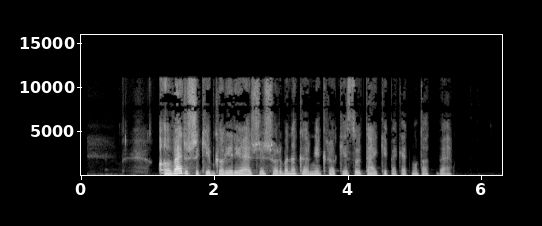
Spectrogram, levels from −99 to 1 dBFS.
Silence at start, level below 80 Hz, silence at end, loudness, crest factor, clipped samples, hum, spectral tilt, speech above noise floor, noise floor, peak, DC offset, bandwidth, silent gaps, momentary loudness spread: 1.2 s; -66 dBFS; 0.75 s; -23 LUFS; 24 dB; under 0.1%; none; -5 dB/octave; 62 dB; -85 dBFS; 0 dBFS; under 0.1%; 11.5 kHz; none; 21 LU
